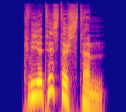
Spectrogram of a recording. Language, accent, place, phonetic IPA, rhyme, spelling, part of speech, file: German, Germany, Berlin, [kvieˈtɪstɪʃstəm], -ɪstɪʃstəm, quietistischstem, adjective, De-quietistischstem.ogg
- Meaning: strong dative masculine/neuter singular superlative degree of quietistisch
